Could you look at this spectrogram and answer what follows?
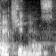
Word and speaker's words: Crăciunas: Is that how you pronounce it? Yes, correct. Crăciunas, okay.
